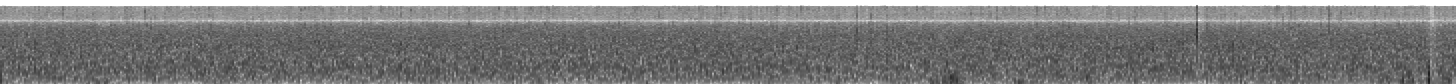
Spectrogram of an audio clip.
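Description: Steady rain, an even rushing hiss, with a few sharp drops tapping close by, the loudest near the end.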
